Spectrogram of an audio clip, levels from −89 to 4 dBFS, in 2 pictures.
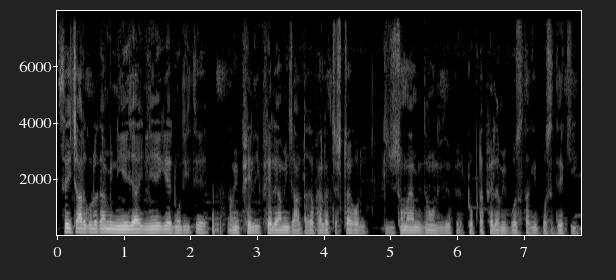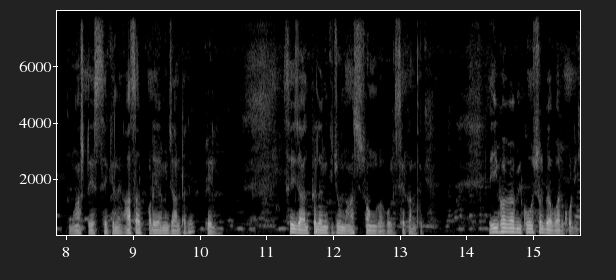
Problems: none marked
